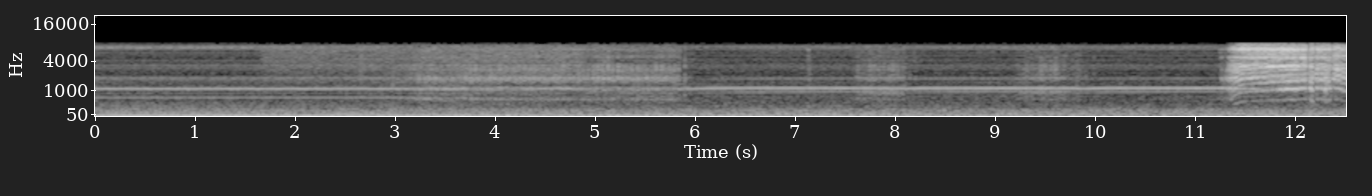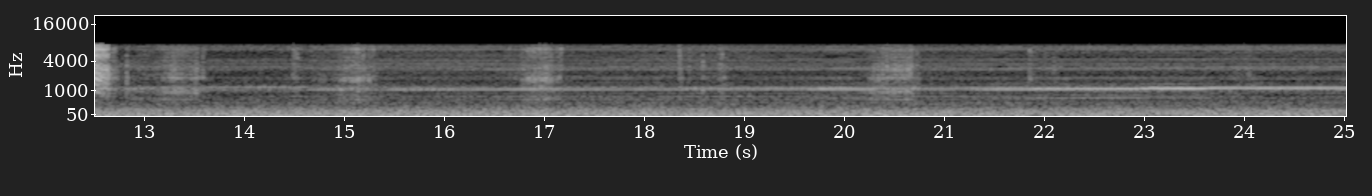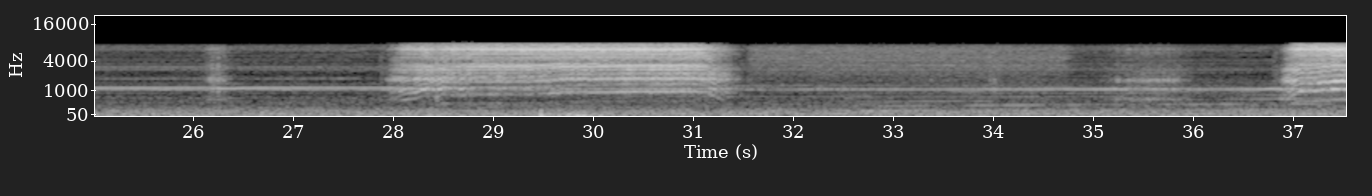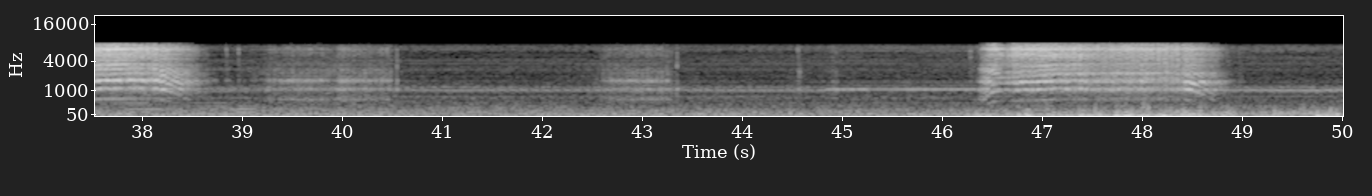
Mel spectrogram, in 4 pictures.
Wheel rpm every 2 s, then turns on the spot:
0, 10, 30, 10, 10, 40, 40, 20, 0, 10, 10, 0, 0, 10, 100, 70, 0, 10, 70, 40, 10, 10, 0, 110, 50.
2-6 8-10 12-16 20-22 34-36 38-44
